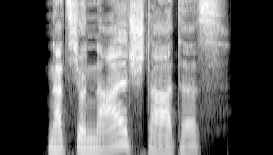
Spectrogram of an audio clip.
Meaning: genitive singular of Nationalstaat
- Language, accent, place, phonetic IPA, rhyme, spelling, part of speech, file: German, Germany, Berlin, [nat͡si̯oˈnaːlˌʃtaːtəs], -aːlʃtaːtəs, Nationalstaates, noun, De-Nationalstaates.ogg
